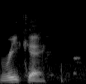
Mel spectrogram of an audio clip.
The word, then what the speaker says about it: Rique: He said that his name is pronounced Rique.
